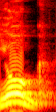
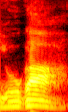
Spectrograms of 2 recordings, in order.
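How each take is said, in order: First: The word ends on the 'g' consonant. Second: The word ends with an added 'a' vowel. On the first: The speaker calls it right. "যদি হিন্দিতেই বলি যোগ" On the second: The speaker calls it wrong. "ওরা বলে দিয়েছে যোগা"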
